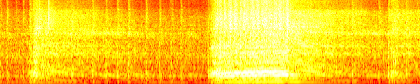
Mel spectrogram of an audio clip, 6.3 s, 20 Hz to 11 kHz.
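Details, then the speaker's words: Honda CR250 supermoto two-stroke with a Mikuni carb, before the jet change: at 3/4 to full throttle it sputters out and won't rev, not a lean bog; little power up top. Owner suspects the main jet is too large. "so I'm gonna start the bike up and rev it up and you'll see that it sputters out and it won't want to rev"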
